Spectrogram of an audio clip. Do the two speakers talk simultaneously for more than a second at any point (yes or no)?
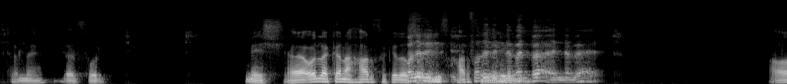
yes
